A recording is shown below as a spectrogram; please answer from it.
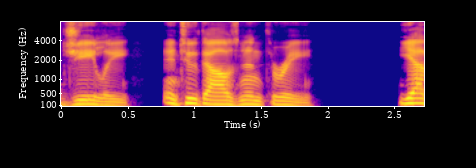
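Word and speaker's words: Gigli: of the romcom called jie in 2003 yeah the title was a bit weird pronounced like gie and the movie didn't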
